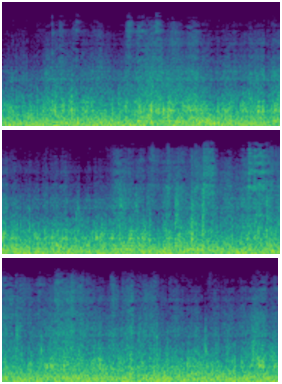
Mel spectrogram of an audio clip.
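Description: Indian Railways passenger train running at speed, heard from an open doorway of a coach: a steady rumble of wheels on rails with occasional clacks.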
